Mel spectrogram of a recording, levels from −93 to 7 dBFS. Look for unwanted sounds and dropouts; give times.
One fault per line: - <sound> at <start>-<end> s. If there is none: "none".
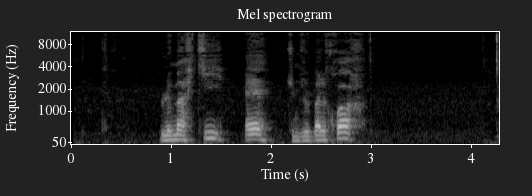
none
